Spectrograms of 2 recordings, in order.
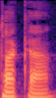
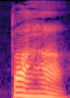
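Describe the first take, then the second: First: It is said in the standard pronunciation. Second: It is said in a regional dialect pronunciation. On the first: "প্রমিত উচ্চারণ" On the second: "আঞ্চলিক শব্দ"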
